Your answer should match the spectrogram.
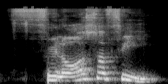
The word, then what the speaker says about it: philosophy: Similarly, philosophy, phi, one syllable. Law, another syllable. So, phi, four syllable. From ending to third syllable. Philosophy, phi, last one. So, second one. Law, third one. Just above the law. We put the stress mark.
